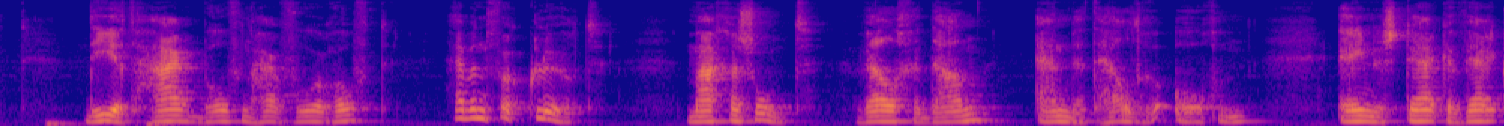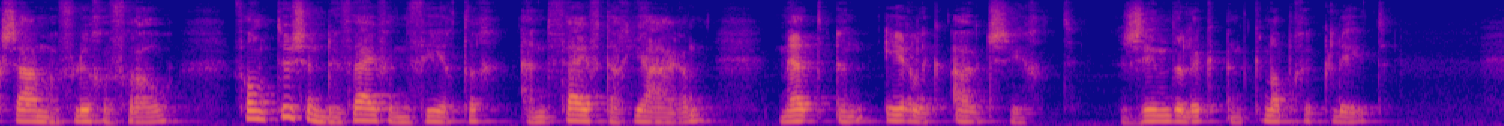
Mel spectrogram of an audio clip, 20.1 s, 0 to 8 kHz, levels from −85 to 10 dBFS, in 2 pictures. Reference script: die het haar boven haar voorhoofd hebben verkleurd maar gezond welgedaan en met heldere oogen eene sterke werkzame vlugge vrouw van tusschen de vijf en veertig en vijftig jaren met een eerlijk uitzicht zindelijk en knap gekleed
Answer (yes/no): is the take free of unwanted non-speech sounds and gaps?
yes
